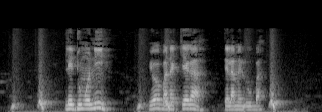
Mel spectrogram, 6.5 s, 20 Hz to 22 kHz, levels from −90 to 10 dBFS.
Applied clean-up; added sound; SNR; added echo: none; Whoosh, swoosh, swish; 7 dB; none.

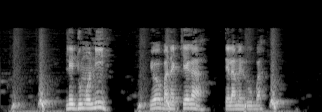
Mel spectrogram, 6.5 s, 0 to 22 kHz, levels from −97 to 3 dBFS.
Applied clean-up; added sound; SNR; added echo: classical method Wiener filter.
